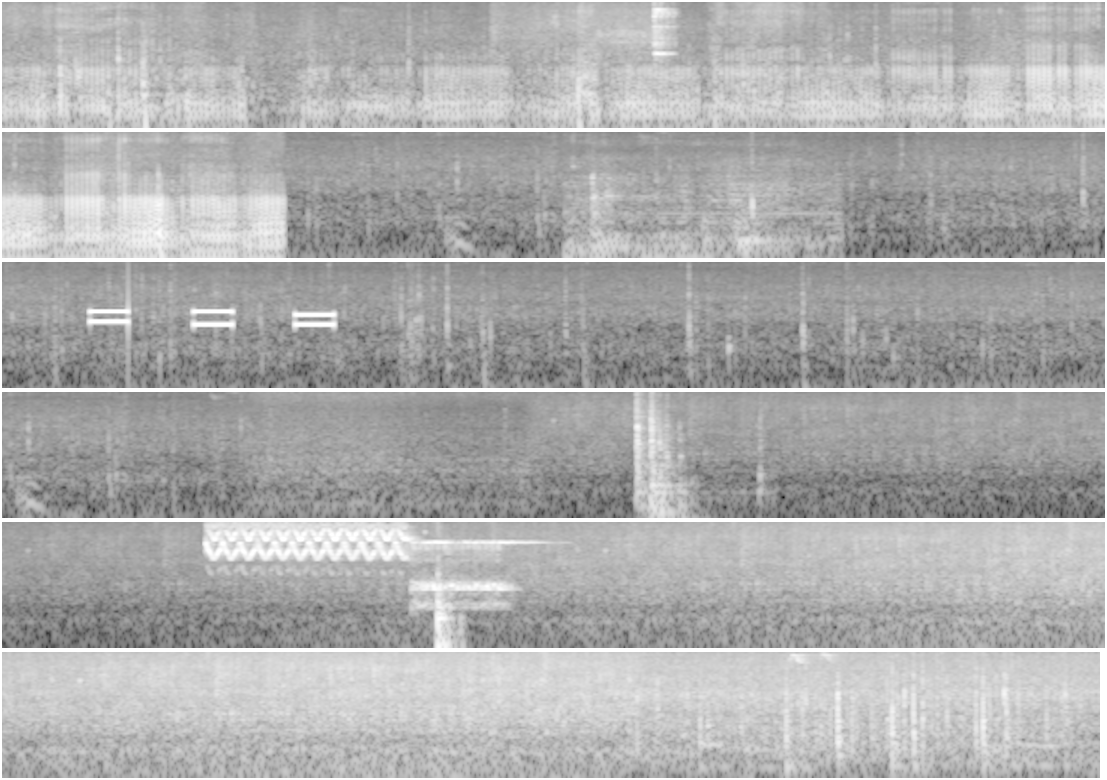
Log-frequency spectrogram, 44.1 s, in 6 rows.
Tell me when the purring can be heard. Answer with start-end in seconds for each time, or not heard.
0.0-9.3.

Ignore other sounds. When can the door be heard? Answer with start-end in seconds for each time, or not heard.
11.1-13.0, 26.3-27.2, 30.8-32.5.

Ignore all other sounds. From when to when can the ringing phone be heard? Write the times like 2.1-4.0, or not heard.
3.3-4.5, 15.3-16.9, 32.1-33.0.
